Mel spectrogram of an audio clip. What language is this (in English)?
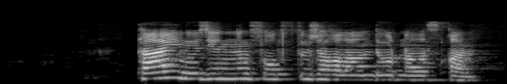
Kazakh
